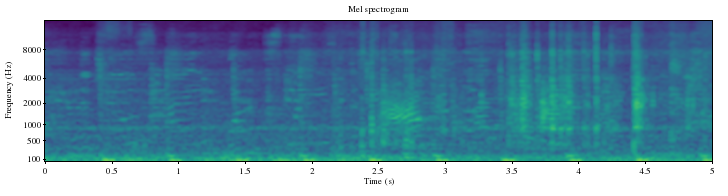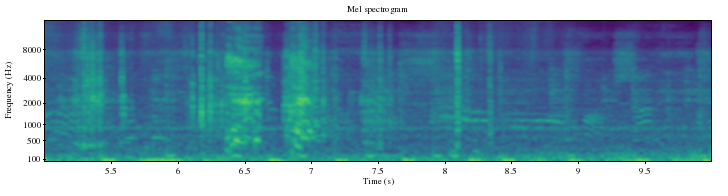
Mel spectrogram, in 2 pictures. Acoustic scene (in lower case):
car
